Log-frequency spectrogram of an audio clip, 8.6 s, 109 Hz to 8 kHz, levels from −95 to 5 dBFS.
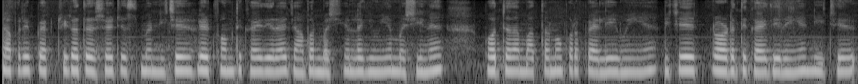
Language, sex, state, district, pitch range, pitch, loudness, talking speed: Hindi, female, Maharashtra, Pune, 210-220 Hz, 215 Hz, -30 LUFS, 265 wpm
